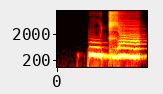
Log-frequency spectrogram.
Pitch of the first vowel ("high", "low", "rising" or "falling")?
low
